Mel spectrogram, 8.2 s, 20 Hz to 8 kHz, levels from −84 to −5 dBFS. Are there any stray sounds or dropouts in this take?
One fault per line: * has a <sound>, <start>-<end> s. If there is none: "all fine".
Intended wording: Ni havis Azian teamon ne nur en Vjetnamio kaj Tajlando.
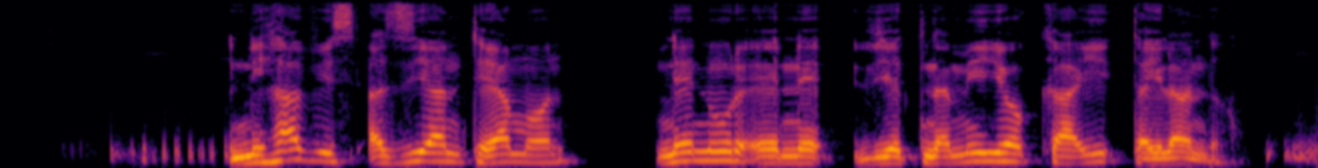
all fine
